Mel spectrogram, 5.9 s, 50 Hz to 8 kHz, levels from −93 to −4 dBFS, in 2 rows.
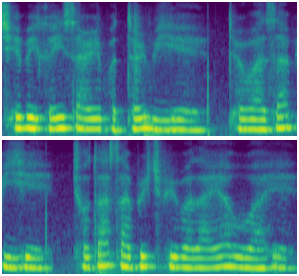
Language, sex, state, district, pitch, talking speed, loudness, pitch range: Hindi, female, Arunachal Pradesh, Papum Pare, 220 Hz, 160 wpm, -18 LUFS, 210-230 Hz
